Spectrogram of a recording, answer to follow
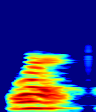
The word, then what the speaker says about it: work: does not work right the consonant changes that or sound to er so this word is work okay crazy w crazy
